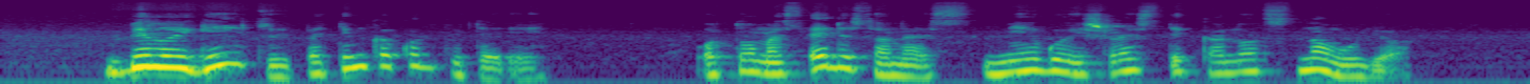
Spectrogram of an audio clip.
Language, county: Lithuanian, Vilnius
